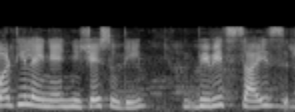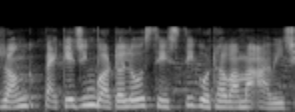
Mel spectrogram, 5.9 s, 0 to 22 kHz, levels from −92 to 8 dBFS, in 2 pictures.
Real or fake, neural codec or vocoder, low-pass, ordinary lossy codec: real; none; none; none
